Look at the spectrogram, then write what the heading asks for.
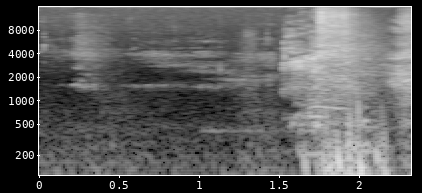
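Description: sneeze

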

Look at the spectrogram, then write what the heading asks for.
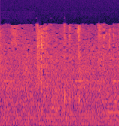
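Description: computer mouse clicking

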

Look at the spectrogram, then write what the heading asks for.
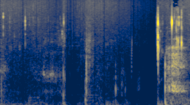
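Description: sip of coffee

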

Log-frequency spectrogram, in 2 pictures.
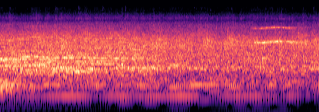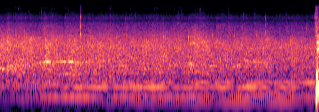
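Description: audience applauding

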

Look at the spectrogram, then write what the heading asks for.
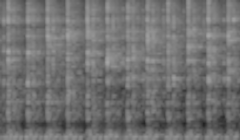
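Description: motorcycle engine sound effect

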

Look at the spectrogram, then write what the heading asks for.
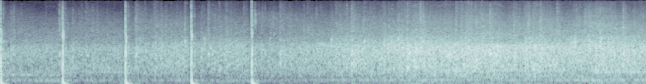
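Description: audience applauding

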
